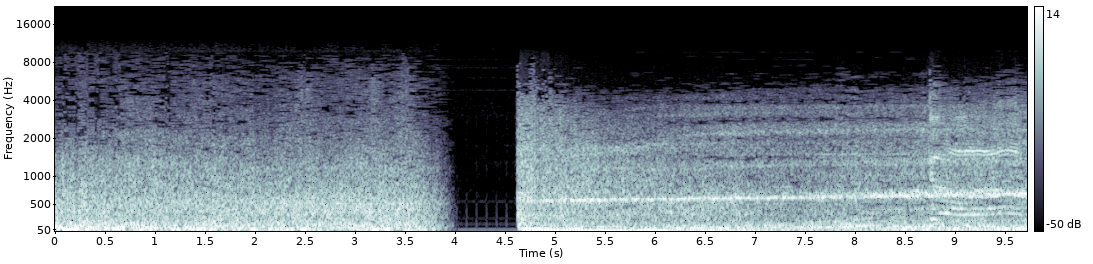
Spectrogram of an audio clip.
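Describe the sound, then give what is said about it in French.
Loud, steady wind roars, cuts out for about half a second, then rushes back with a thin whistling tone running beneath it. “Je viens sous la forme d'un vent.”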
